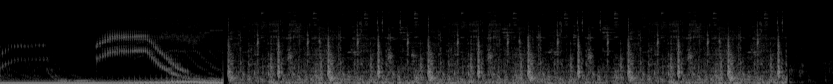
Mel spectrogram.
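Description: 3D printer stepper motors whining in rising and falling sweeps over a steady low hum as the print head moves. About two seconds in this gives way to a dense, irregular run of rapid clicks and rattles.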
